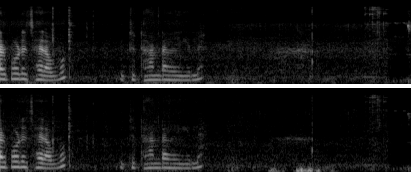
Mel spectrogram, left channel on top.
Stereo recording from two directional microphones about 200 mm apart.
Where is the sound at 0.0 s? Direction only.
40° right (ahead or behind).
